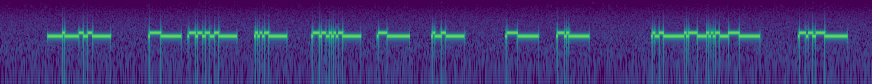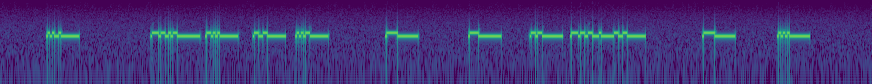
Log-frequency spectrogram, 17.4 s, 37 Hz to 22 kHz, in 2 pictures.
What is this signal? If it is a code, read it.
TTY/TDD text telephone tones (45.45 baud Baudot), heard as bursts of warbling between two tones, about 400 Hz shift, 1600 Hz centre. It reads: IT IS SOUTHWEST OF BRISTOL CITY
